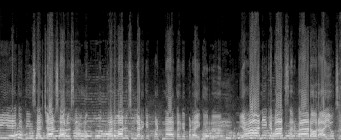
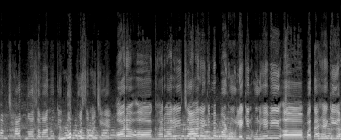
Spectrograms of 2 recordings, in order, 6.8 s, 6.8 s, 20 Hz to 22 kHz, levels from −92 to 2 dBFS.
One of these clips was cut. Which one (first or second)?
second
